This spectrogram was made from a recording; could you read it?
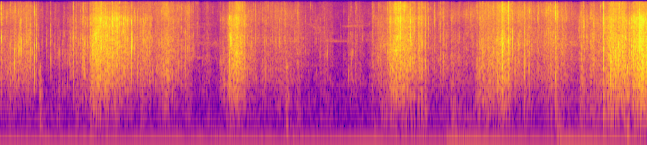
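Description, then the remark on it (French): Footsteps crunch through dry leaves in a steady walking rhythm, each step a crisp, crackling rustle, with no voices. “Si j'étais un bruit, je serais le son de quand on marche sur des feuilles.”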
